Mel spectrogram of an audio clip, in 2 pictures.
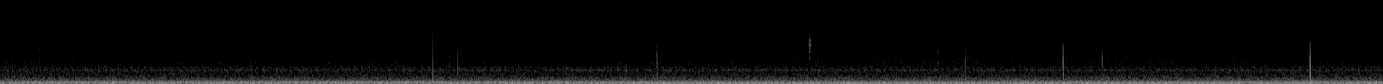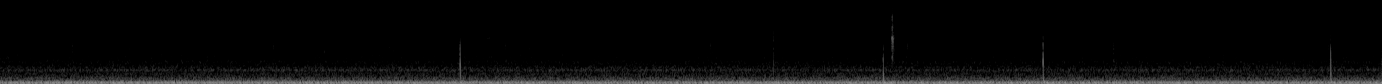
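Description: BMW M140i's turbocharged 3.0-litre straight-six idling with no load, a steady low rumble heard from inside the cabin.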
